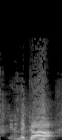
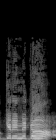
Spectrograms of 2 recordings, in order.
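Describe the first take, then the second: First: Said in the usual way. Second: Emphatic shout. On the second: Acted. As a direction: shout it out to the congregation. Preacher exhorting, repeated call.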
